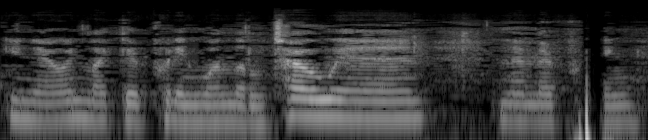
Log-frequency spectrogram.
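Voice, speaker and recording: Noticeable background noise runs throughout. Over it, a woman speaks at a fairly quick pace. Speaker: guest, mentor. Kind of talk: interview answer.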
